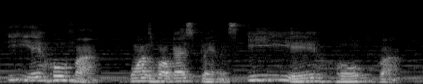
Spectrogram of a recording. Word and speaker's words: Yehováh: com as vogais plenas iova são duas sílabas iero e vá a segunda sílaba sílaba tônica mais forte não é então se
